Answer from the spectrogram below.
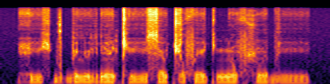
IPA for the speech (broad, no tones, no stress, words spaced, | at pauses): hiːçɡubelʲu rʲæ̃ cʰiːsɛo̯t͡ɕɔfeːc ɲɔ̃fɬũe̯biː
